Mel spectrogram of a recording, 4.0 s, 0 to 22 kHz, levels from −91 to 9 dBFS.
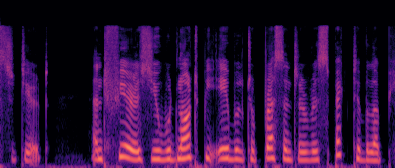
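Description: Speech, with no audible technical faults anywhere.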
